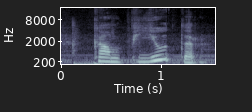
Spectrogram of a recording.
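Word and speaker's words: компьютер: letters so it is computer computer come you there computer so the stress is on the third syllable and the sound of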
